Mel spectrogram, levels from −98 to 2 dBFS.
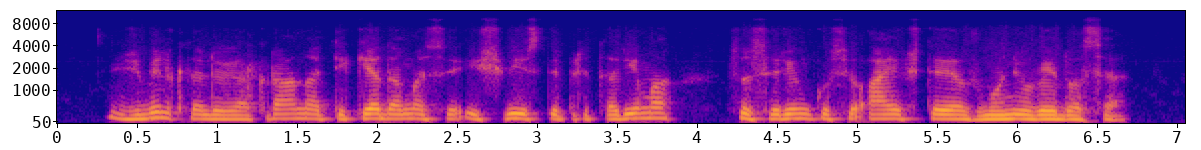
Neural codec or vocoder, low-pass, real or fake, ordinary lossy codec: none; 7.2 kHz; real; Opus, 16 kbps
